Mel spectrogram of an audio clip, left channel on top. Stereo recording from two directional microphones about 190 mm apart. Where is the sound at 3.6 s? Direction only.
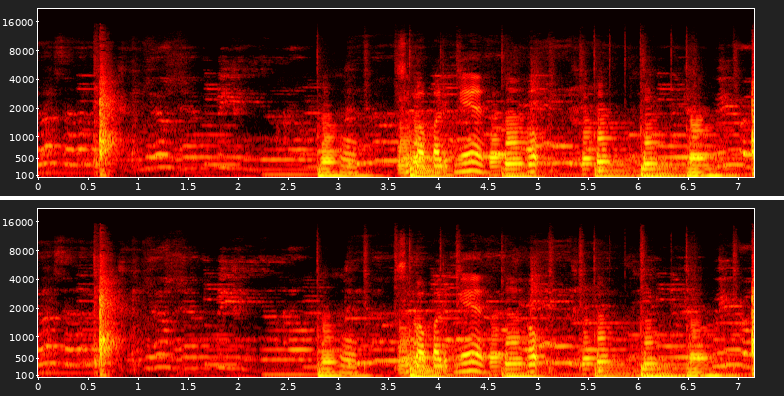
5° left (ahead or behind).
